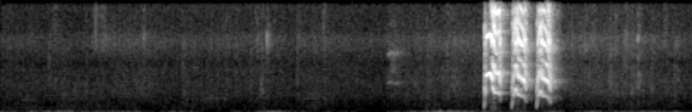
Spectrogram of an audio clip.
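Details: A short burst of three sharp, high squawks from an Indian ringneck parakeet, standing out against a low rumbling background and faint distant chirps.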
